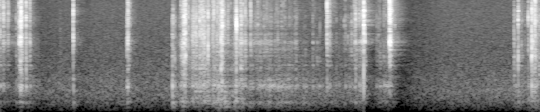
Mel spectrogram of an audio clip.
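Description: A chain of small metal stars on a black magnetic star base is lifted and dropped back with fingers and nails. This makes light, bright metallic clinks and clicks, some spaced apart and some in quick clusters. The clinks are short and dry and die away almost instantly, with no low end.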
